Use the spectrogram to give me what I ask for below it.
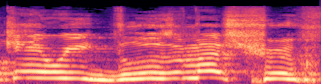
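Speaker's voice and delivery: high, chirpy announcer voice; high host voice. Acted. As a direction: sing it out high like a cheery host. Mock cheerful game host voice.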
